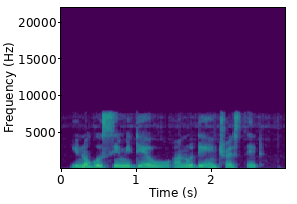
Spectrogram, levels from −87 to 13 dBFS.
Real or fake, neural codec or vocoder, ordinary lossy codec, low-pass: real; none; none; none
